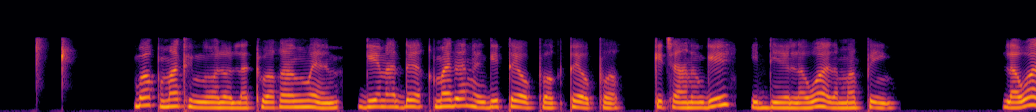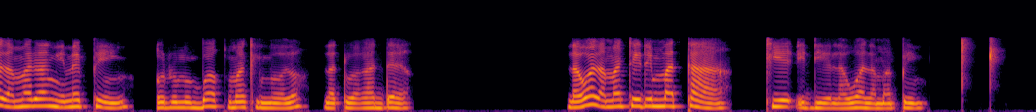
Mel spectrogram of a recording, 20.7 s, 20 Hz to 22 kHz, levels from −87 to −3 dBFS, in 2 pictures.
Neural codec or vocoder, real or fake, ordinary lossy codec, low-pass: autoencoder, 48 kHz, 32 numbers a frame, DAC-VAE, trained on Japanese speech; fake; none; 5.4 kHz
